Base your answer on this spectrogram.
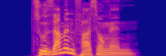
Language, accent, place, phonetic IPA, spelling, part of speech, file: German, Germany, Berlin, [t͡suˈzamənˌfasʊŋən], Zusammenfassungen, noun, De-Zusammenfassungen.ogg
- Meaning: plural of Zusammenfassung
